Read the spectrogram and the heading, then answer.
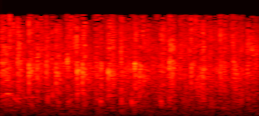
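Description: audience applause

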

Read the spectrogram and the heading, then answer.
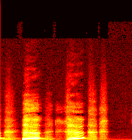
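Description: sharp gasp

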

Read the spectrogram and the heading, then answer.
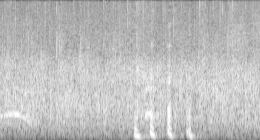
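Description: audience applause

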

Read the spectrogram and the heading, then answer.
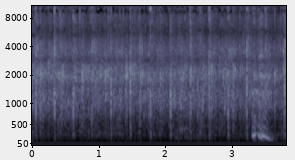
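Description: audience applauding

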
